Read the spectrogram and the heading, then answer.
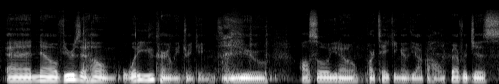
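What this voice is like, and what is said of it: Smooth, suave radio-announcer voice. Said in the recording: “why do you have the NPR voice on ... It's very cool and suave”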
